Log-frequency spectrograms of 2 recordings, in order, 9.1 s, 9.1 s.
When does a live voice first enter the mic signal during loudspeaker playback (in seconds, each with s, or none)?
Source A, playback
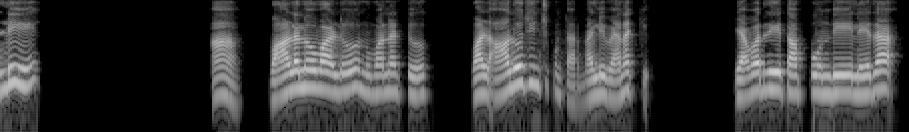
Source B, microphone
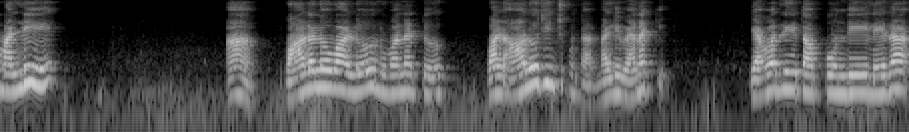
none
